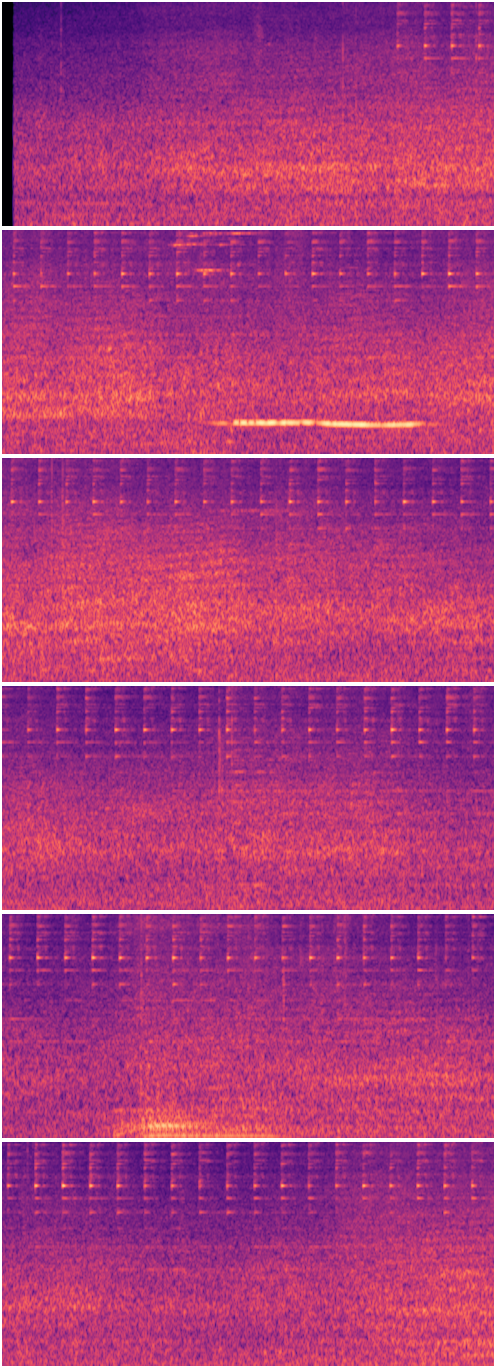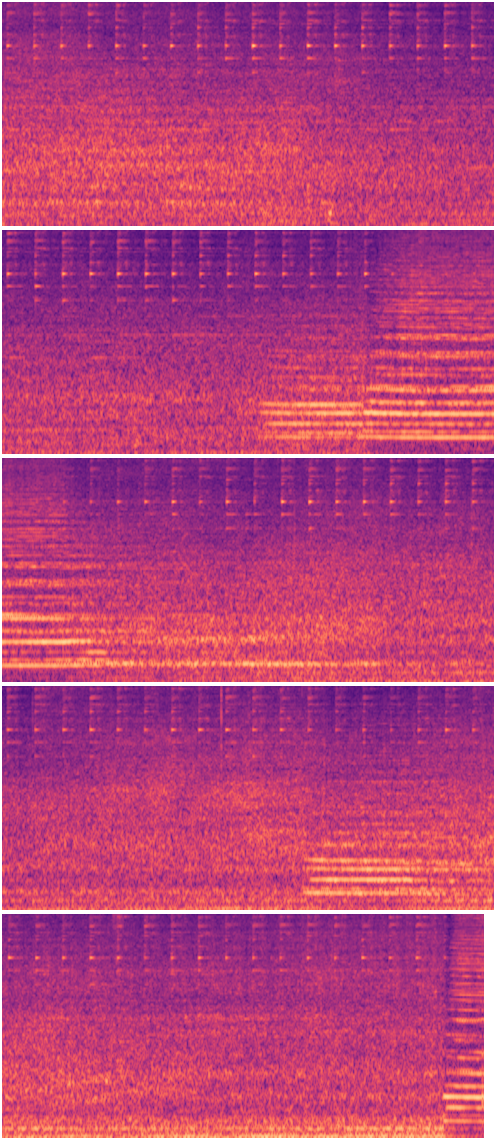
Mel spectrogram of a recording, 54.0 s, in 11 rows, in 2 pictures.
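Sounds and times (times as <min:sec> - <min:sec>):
train rumble and hiss: 0:00.2 - 0:54.0
fast even ringing: 0:03.9 - 0:38.2
train horn: 0:06.6 - 0:09.5, 0:37.0 - 0:43.0, 0:47.3 - 0:49.6, 0:53.5 - 0:54.0.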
